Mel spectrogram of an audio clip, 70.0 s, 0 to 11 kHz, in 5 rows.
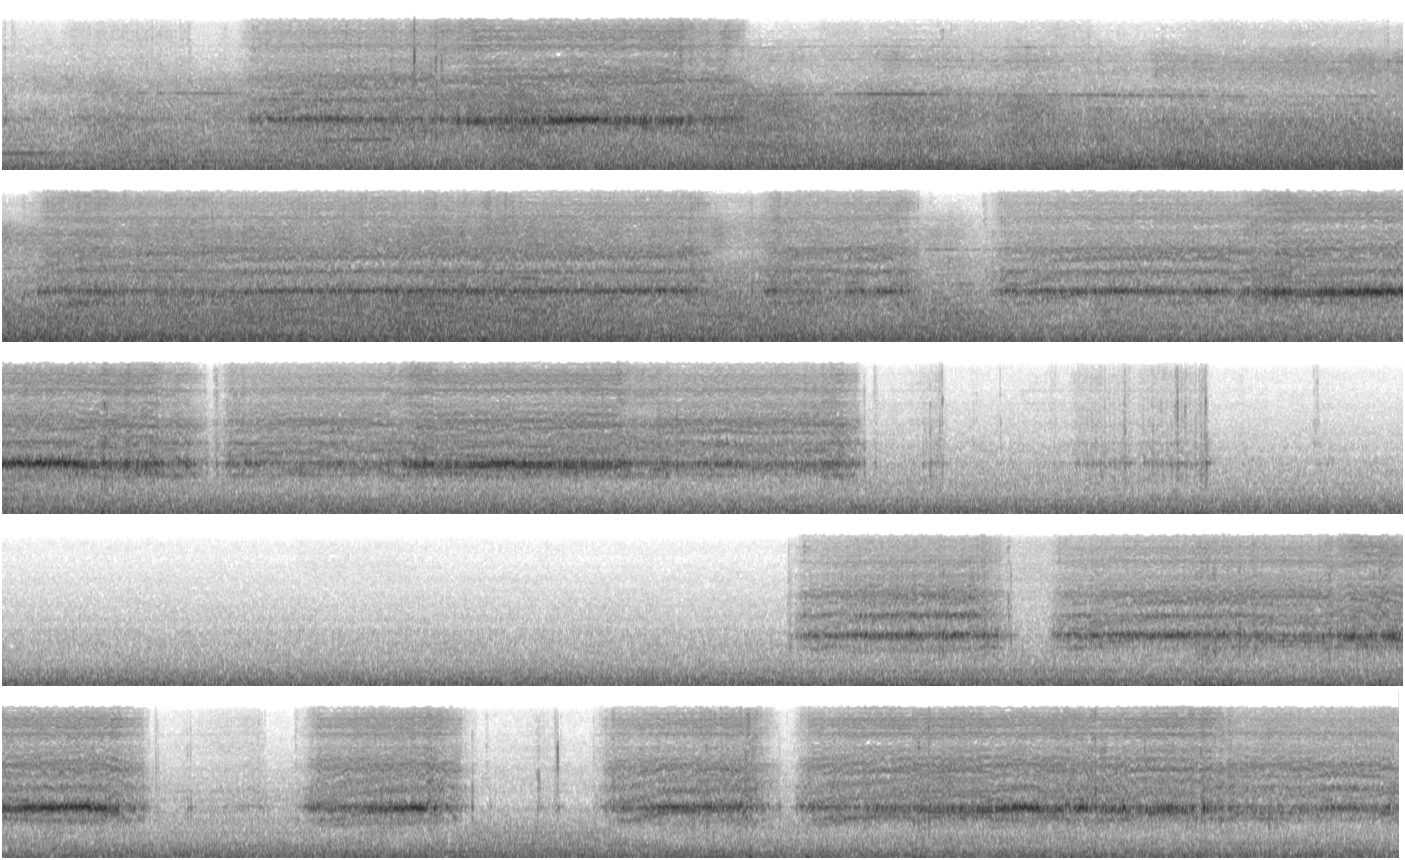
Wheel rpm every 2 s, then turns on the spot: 20, 70, 110, 90, 20, 10, 20, 70, 110, 110, 70, 60, 90, 110, 110, 90, 110, 110, 40, 10, 0, 0, 0, 0, 0, 80, 70, 110, 90, 40, 40, 70, 90, 110, 120.
0-2 8-10 12-14 36-40 60-62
